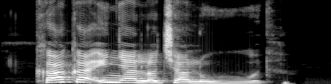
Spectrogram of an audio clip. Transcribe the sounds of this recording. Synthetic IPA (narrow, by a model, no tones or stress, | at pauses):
kʰakaʔiɲalɔt͡ʃanoβuːða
